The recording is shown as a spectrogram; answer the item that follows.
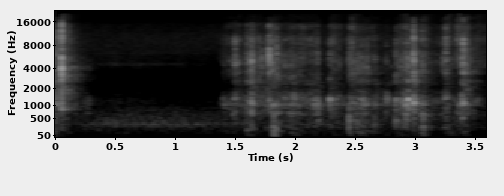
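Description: Sealed red plastic cubes of board game packaging being opened, a burst of crinkling and crunching plastic wrap after a quiet start, close and moderately loud.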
